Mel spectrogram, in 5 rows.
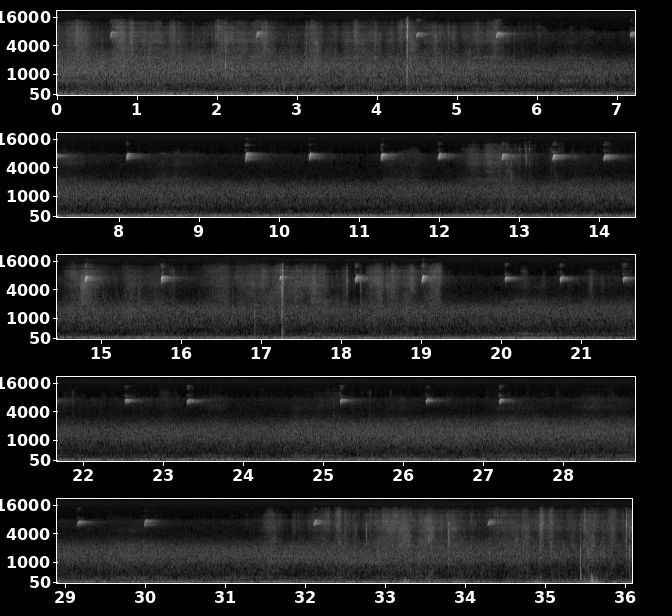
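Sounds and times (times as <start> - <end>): wind on microphone: 0.0 - 6.8, 31.4 - 36.0.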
